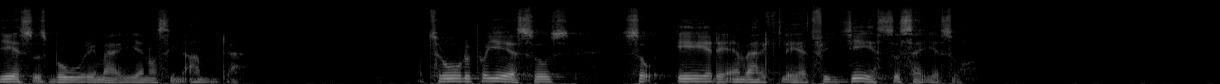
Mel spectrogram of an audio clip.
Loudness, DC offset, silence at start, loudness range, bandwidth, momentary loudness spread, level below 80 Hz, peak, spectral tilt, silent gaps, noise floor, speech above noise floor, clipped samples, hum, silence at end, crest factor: -41 LUFS; under 0.1%; 0 s; 8 LU; 17 kHz; 12 LU; -74 dBFS; -24 dBFS; -4 dB/octave; none; -76 dBFS; 35 dB; under 0.1%; none; 2.45 s; 20 dB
